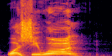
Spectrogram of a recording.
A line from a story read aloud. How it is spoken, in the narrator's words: the woman yelled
